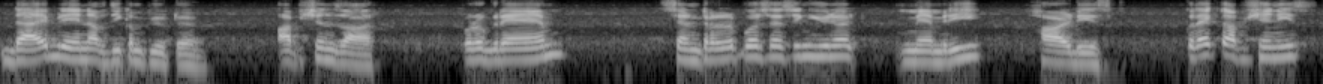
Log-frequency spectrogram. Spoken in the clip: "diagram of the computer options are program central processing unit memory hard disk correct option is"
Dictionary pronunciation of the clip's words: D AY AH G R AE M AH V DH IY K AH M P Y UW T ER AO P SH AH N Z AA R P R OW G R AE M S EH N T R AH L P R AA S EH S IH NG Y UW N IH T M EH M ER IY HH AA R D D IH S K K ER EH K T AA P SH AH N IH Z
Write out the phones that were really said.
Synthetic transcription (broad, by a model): D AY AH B R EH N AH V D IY K AH M P Y UW T ER AO P SH AH N Z AA R P R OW G R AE M S EH N T R AH L P R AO S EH S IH NG Y UW N IH T M EH M ER IY HH AA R D D IH S K K ER EH K T AA P SH AH N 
